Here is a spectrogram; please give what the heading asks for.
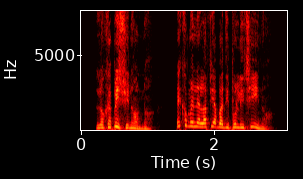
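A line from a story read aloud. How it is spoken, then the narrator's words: Exclaiming. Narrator (Italian): esclama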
